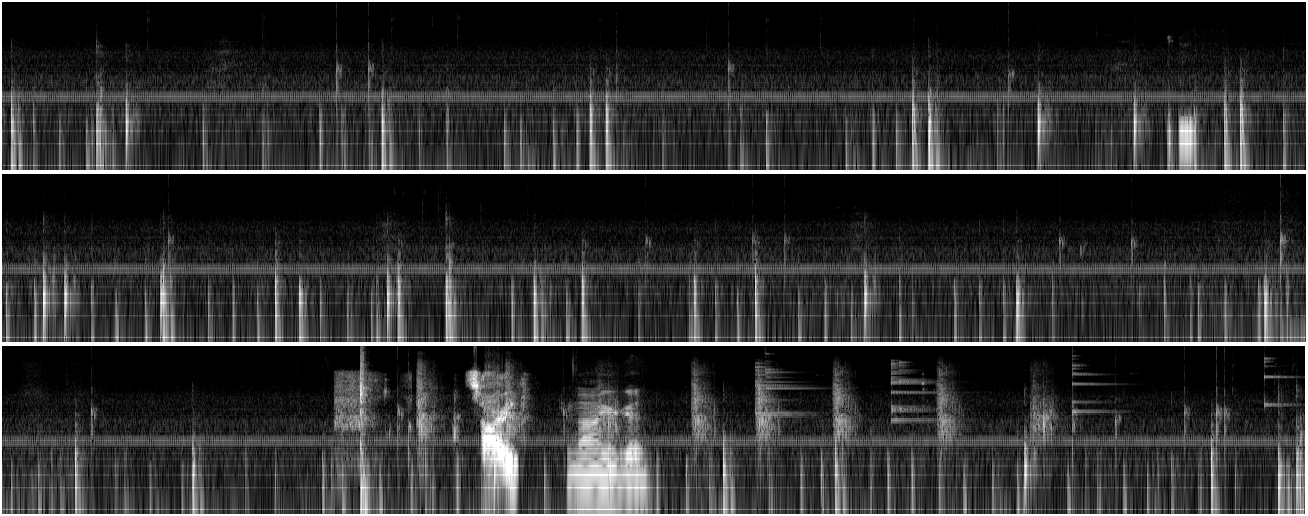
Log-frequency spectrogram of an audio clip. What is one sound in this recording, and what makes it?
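A pickaxe taps on stone.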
